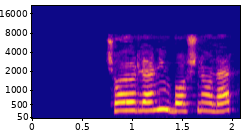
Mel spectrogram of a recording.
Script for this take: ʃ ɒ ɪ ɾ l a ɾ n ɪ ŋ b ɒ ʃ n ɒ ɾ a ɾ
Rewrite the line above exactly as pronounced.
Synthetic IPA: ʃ ɒ ɪ ɾ l a ɾ n ɪ ŋ b ɒ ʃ n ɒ l a ɾ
